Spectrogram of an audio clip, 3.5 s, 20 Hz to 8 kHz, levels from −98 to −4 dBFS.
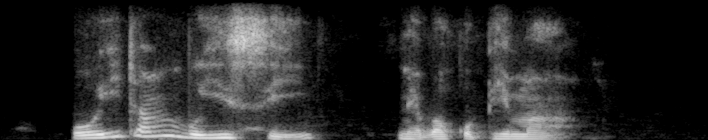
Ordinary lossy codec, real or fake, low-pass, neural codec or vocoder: Opus, 32 kbps; real; 7.2 kHz; none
